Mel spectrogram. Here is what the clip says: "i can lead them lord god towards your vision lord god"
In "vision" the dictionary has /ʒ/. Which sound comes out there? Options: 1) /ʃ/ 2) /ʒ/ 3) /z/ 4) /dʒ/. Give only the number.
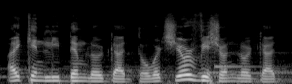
1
